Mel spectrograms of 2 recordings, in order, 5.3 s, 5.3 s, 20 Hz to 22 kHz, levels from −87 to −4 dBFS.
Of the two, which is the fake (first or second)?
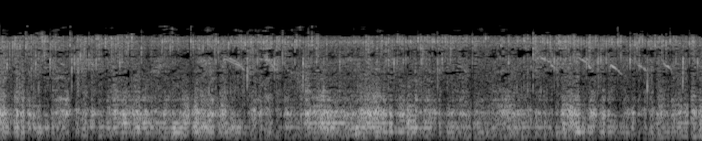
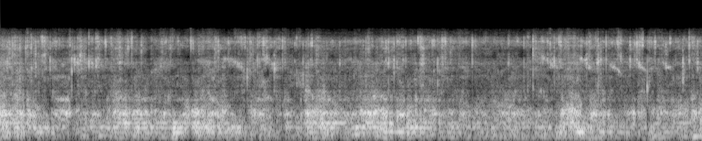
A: second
